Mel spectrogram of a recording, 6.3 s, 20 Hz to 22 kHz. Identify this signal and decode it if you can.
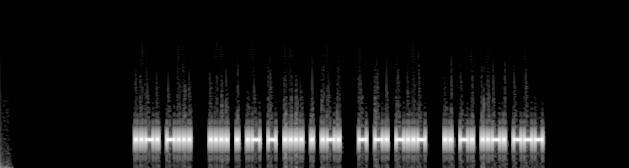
Morse code, heard as a keyed tone, about 45 wpm, 700 Hz. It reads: FB HEATHER TNX INFO
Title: Practice QSO - Exchange 3 - More Info - 45wpm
